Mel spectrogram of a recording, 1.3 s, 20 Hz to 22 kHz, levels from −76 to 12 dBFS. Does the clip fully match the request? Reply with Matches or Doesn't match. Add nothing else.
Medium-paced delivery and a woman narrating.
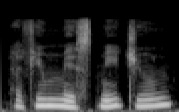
Doesn't match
